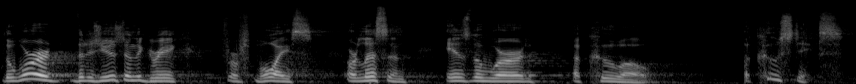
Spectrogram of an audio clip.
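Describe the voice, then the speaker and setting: A middle-aged male pastor delivers a conversational sermon in a sanctuary, his somewhat high voice swelling and then falling to a near hush on the words he wants to land. The live-streamed sound trails off in the long reverb of the church hall. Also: lively intonation, slow. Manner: conversational preaching, rising and dropping to a hush for emphasis. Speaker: senior pastor. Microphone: church sound system mic.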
